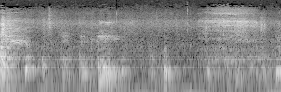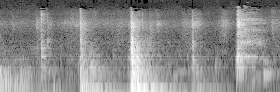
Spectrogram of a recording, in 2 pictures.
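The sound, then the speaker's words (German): Windows being shut produce a few dull thuds and clunks amid soft shuffling and rustling, with one louder knock standing out near the end. “Wir können die Fenster wieder schließen.”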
